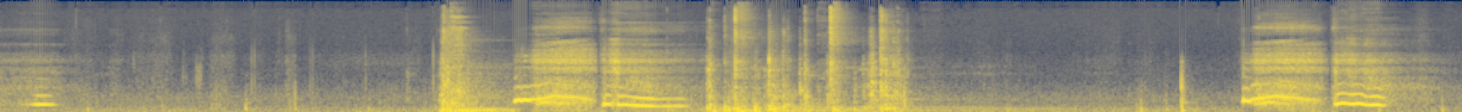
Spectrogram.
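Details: During a fascia healing session with a chiropractic adjustment, sudden sharp gasps and voiced groaning cries with thumps of manual pressure in a quiet room, as the woman being treated gasps with pain or release.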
